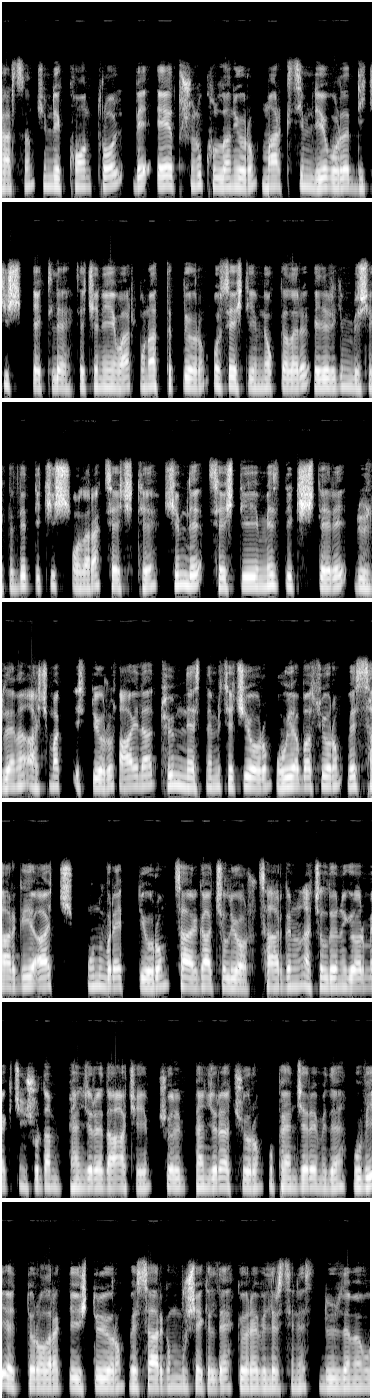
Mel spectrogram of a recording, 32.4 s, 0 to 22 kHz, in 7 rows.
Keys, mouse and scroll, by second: 1.9 ctrl+e, 6.1 click, 8.1 middle click, 15.4 a, 17.2 u, 19.8 click, 24.3 click, 27.2 click, 27.7 click, 29.2 scroll up 1, 29.5 scroll down 1, 30.6-31.1 scroll up 1, 31.6 scroll down 1, 31.8 middle click.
